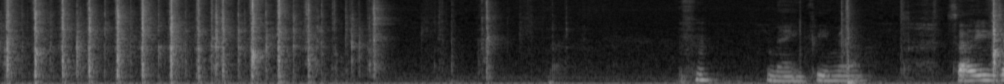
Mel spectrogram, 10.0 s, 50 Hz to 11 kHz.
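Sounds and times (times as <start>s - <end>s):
cards being shuffled: 0.0s - 5.8s.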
